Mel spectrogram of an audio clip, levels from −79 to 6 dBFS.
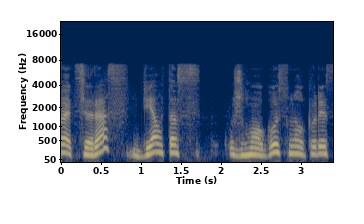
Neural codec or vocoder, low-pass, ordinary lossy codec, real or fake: codec, 44.1 kHz, 1.7 kbps, Pupu-Codec; 7.2 kHz; Opus, 64 kbps; fake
